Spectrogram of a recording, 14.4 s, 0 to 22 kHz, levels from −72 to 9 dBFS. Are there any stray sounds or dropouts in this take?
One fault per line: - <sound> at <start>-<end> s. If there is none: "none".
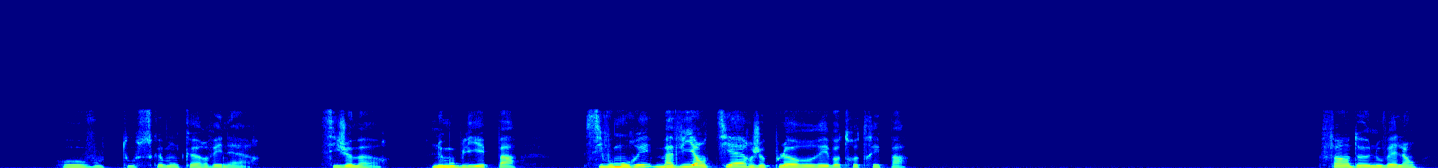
none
